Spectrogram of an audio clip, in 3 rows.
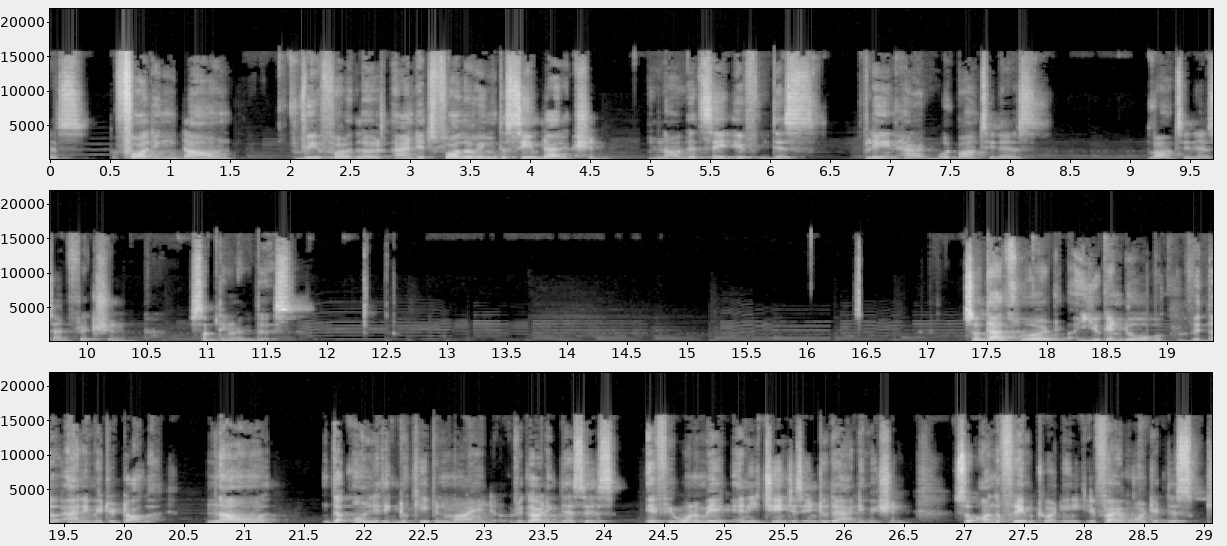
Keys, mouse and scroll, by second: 0.2 d, 0.4 right click, 0.4 s, 1.8 click, 2.1 middle click, 2.4 shift+middle click, 2.7 scroll up 1, 3.6 shift+space, 4.7 middle click, 4.8 middle click, 4.8 scroll down 2, 6.0 click, 6.2 click, 7.1 click, 8.0 right click, 8.8 click, 9.5 click, 10.6 right click, 10.6 click, 11.7 click, 12.0 middle click, 12.3 shift+space, 12.9 scroll down 1, 16.1 middle click, 16.4 right click, 16.4 shift+space, 16.4 KP_1, 16.9 KP_1, 17.7 middle click, 18.3 middle click, 20.0 click, 22.1 shift+middle click, 22.3-22.7 scroll up 2, 22.7 middle click, 26.7 click, 28.0 shift+middle click, 28.4 middle click.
